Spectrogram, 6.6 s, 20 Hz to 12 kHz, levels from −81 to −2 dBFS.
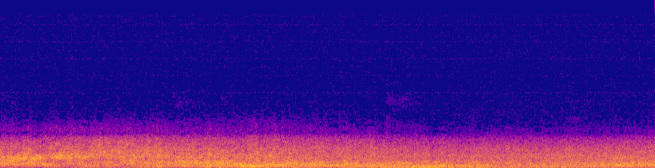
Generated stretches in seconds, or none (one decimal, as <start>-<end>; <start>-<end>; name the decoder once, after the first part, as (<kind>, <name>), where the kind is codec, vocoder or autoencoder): none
